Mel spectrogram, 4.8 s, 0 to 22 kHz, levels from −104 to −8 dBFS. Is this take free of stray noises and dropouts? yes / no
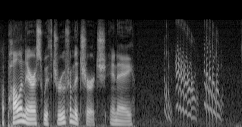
no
